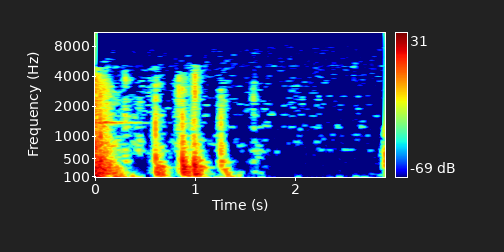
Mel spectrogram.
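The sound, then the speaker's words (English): A heavy, dull thud of a blow to a person's head lands first, followed by a few quicker muffled knocks that fade out, fairly loud, then near silence. “I hang up the phone and start to turn around just in time for whoever sneaked in behind me to lower the 6 o'clock boom. I feel the thud.”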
